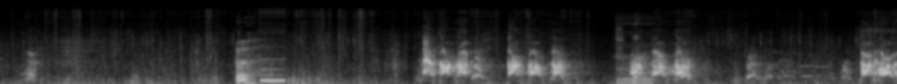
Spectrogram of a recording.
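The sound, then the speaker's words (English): A dog barks in loud, rapid bursts as it tries to chase another dog away, with sharp clusters of barks coming in quick succession after a quieter stretch of background rustling and an earlier short yelp. “He's trying to chase this other dog away.”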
